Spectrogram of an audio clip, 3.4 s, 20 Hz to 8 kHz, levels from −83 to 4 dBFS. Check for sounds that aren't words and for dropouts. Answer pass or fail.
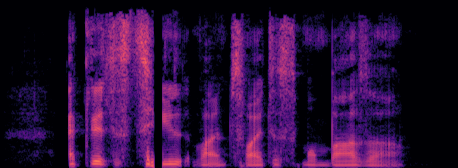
fail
